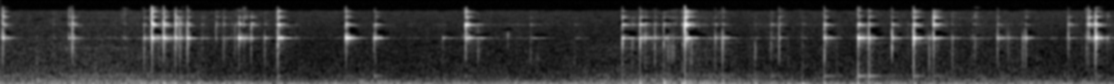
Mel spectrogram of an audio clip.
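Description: A medium, hollow, empty faceted cut glass jar is held close and tapped with long nails. Quiet, bright glassy clinks come in quick, irregular bursts, each with a short, high ring that fades almost at once.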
